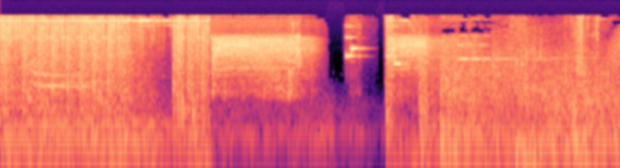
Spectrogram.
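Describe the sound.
Video game gunfire from raiders attacking across a balcony: loud, harsh bursts of rapid shots that stop and start, with brief silent gaps between volleys.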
